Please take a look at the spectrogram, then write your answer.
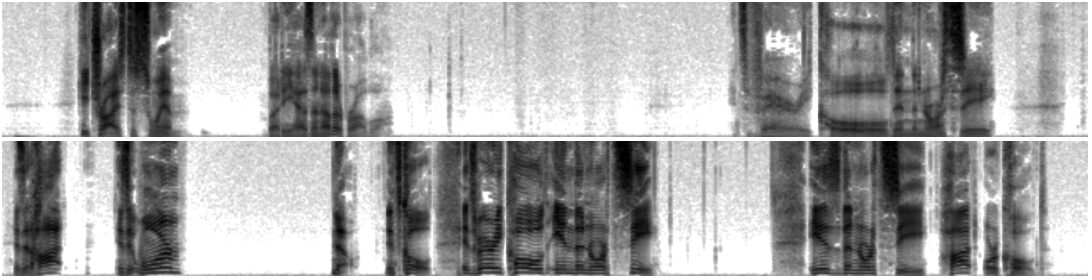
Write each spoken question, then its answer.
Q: Is the North Sea hot or cold?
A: Well, it's cold. It's very cold in the North Sea.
